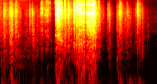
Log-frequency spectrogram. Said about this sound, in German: Komisch, der Brief hat sich fast wie ein Reißverschluss angehört. Nee, das war tatsächlich. Ja, wie, ein, wie ein Klettverschluss.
